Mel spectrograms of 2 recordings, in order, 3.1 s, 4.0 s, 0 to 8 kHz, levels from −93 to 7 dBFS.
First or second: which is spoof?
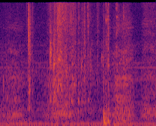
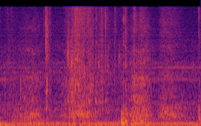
second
